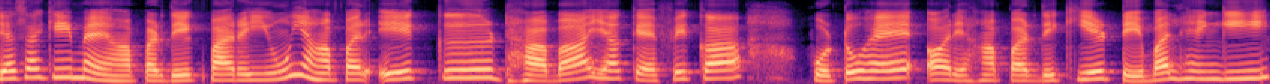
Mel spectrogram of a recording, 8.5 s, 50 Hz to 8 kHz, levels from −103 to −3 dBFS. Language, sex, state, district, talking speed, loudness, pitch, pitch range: Hindi, female, Goa, North and South Goa, 170 wpm, -16 LUFS, 240 Hz, 195-265 Hz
